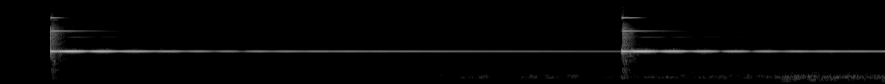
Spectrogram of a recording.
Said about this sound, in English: I'll ring the bell, and when I do, I just invite you to listen to the sound of the bell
